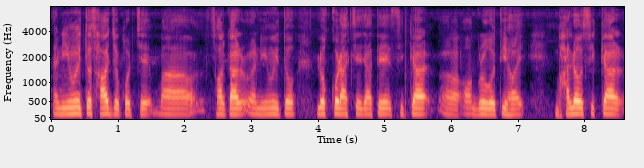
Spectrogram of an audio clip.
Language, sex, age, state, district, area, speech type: Bengali, male, 30-45, West Bengal, Darjeeling, urban, spontaneous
